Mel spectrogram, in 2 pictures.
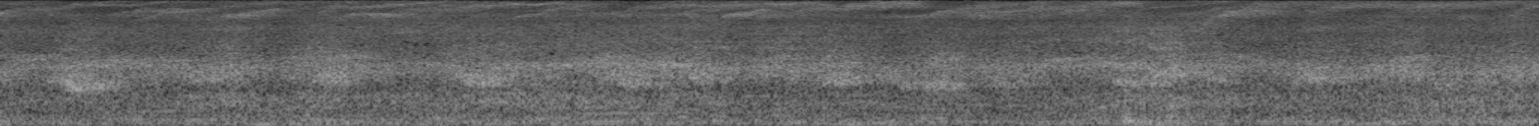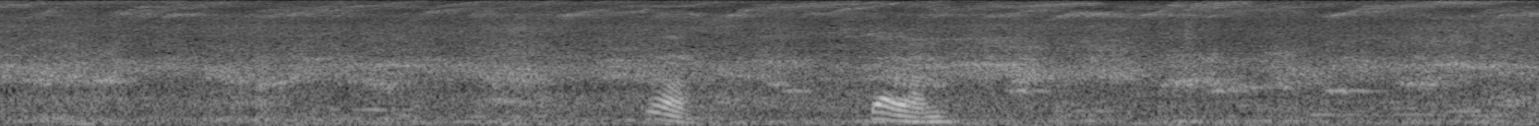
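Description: Small electric race cars whine at high speed, rising and falling in pitch.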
